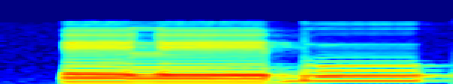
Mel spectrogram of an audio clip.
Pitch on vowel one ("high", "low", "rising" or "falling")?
low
